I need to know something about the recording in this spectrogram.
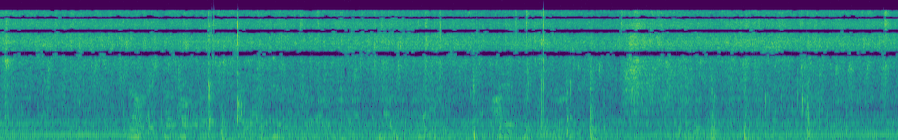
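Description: A dog chews and crunches on leafy celery close by.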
